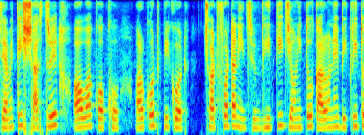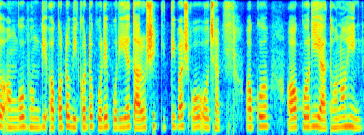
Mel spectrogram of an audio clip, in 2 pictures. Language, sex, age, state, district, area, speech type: Bengali, female, 18-30, West Bengal, Paschim Bardhaman, urban, spontaneous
